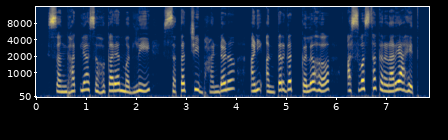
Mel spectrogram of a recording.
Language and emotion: Marathi, disgusted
